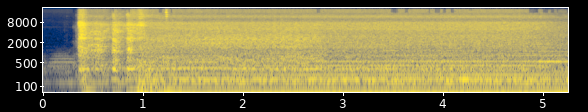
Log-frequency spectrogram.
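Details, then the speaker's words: 2010-on Mazda5, first start right after oil and filter change, filter not pre-filled: brief cranking, catches at once, then a steady even idle with no ticks or knocks; oil pressure light goes out, sounds healthy. "sounded pretty good. Let that run for a second. Oil pressure light is gone, which is good."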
